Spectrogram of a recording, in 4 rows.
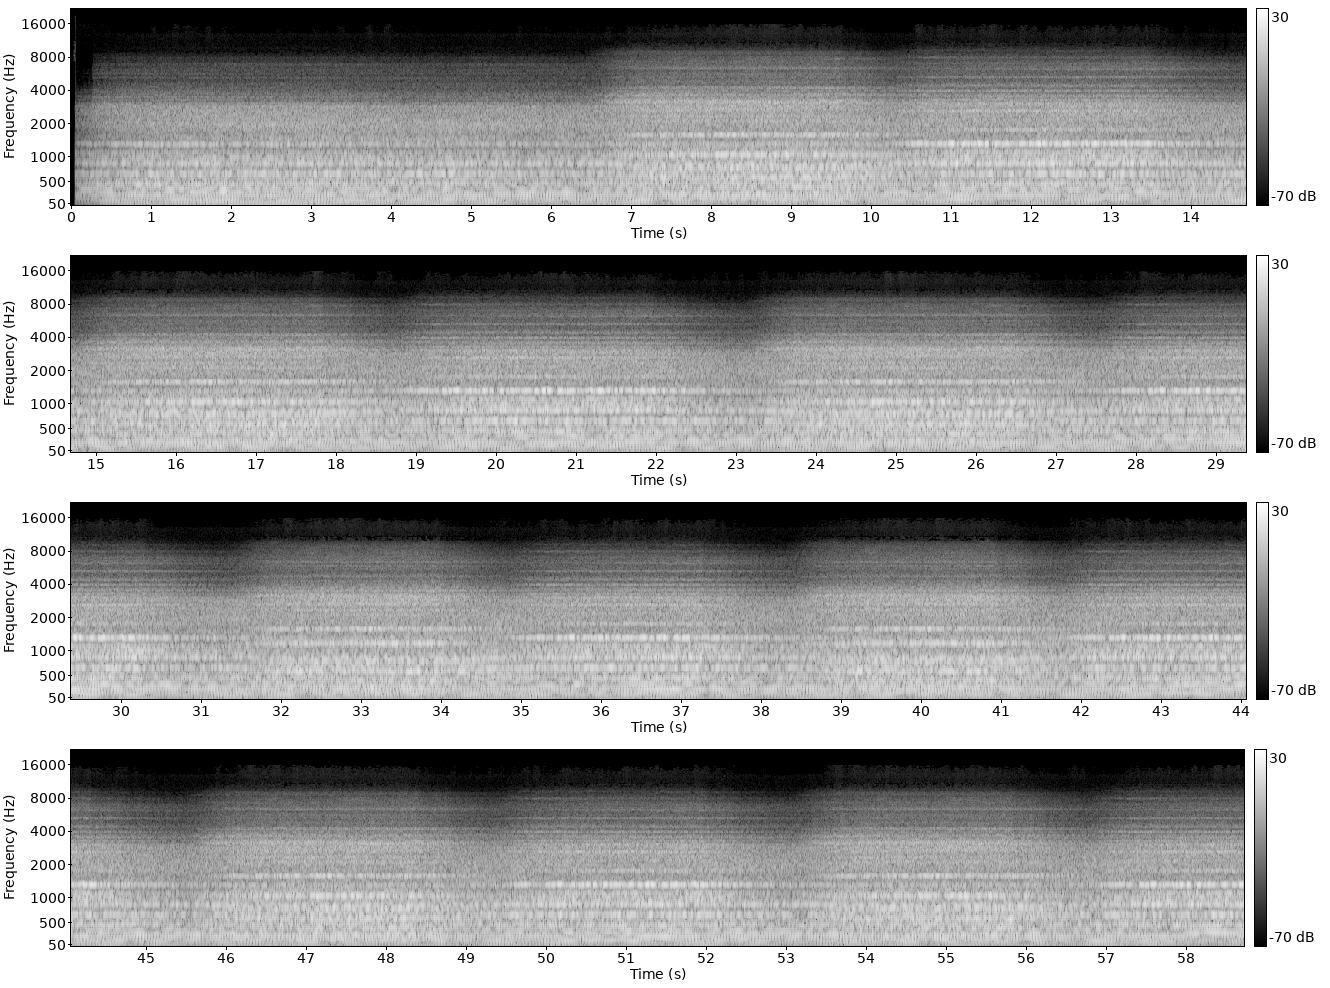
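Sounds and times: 
choirs: 0.0s - 58.7s.

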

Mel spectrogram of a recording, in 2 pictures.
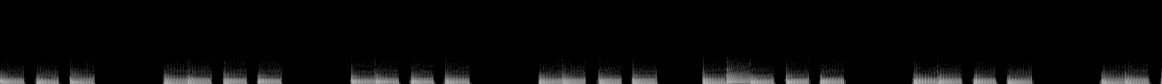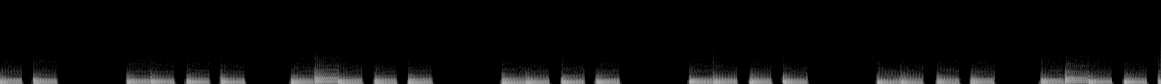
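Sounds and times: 
bass: 0.0s - 1.0s, 1.6s - 2.9s, 3.5s - 4.8s, 5.4s - 8.5s, 9.1s - 10.4s, 11.0s - 12.3s, 12.9s - 16.0s, 16.6s - 17.9s, 18.5s - 19.8s, 20.4s - 23.2s.

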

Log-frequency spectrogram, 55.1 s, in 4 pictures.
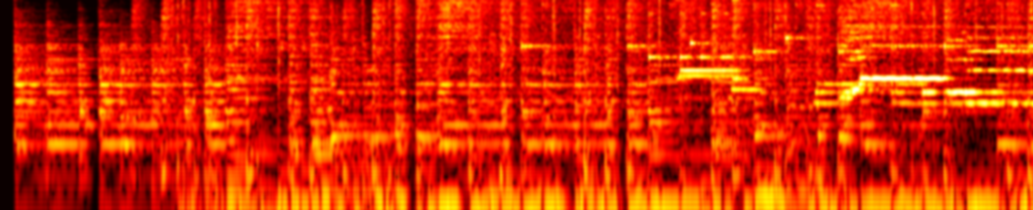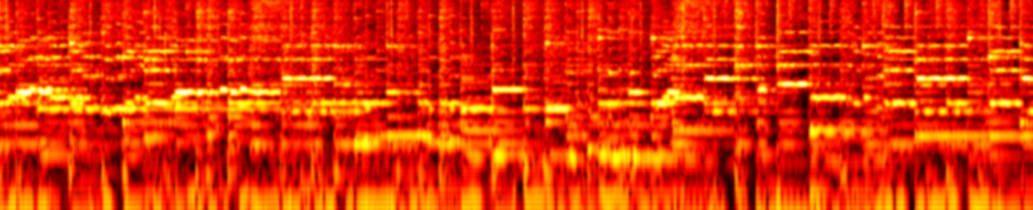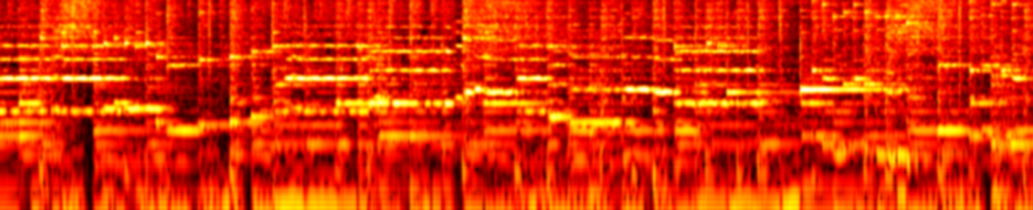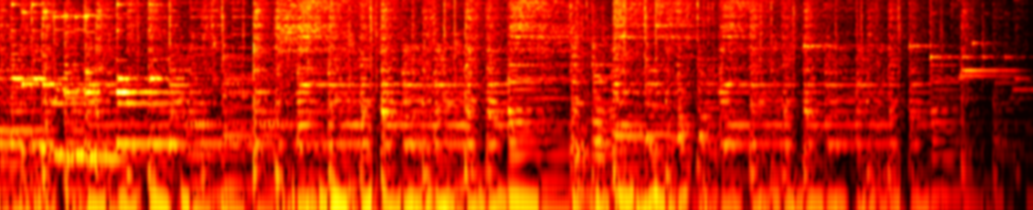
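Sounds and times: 
forest RPG background music: 0.7s - 55.0s.

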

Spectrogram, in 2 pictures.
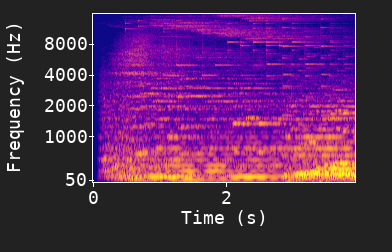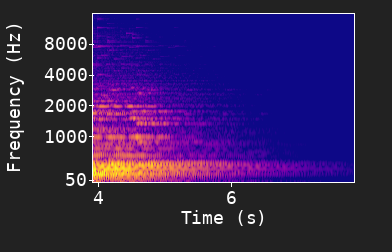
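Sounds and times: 
music studio logo jingle: 1.1s - 6.6s.

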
